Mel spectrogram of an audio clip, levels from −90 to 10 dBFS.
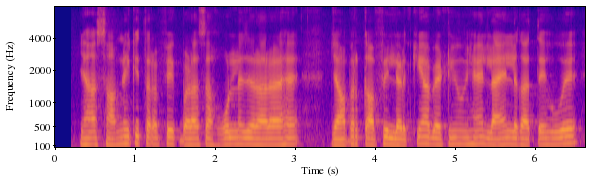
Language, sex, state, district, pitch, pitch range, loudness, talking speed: Hindi, male, Uttar Pradesh, Etah, 130 Hz, 120-135 Hz, -19 LUFS, 200 wpm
